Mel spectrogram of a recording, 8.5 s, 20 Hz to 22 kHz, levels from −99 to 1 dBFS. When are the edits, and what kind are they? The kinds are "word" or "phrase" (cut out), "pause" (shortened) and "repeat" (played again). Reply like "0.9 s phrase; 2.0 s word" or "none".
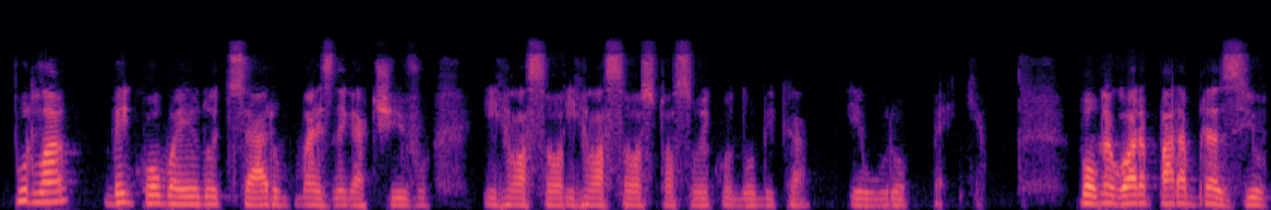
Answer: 1.9 s word; 3.8 s repeat; 7.3 s word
